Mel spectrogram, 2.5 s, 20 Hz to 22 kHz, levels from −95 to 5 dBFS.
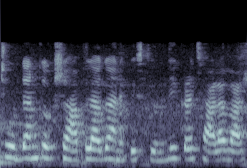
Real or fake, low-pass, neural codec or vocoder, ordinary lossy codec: real; none; none; none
